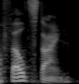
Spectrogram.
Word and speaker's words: Feldstein: Because Stein, mug, Feldstein. It's how people like pronounce it right.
